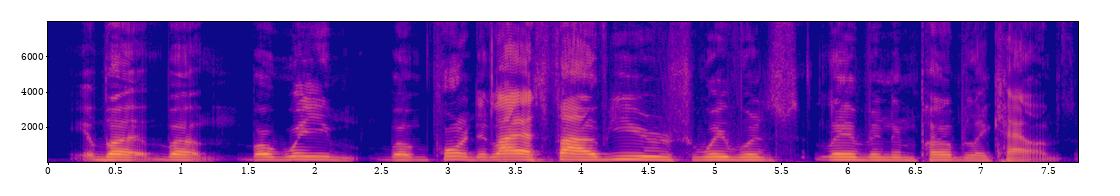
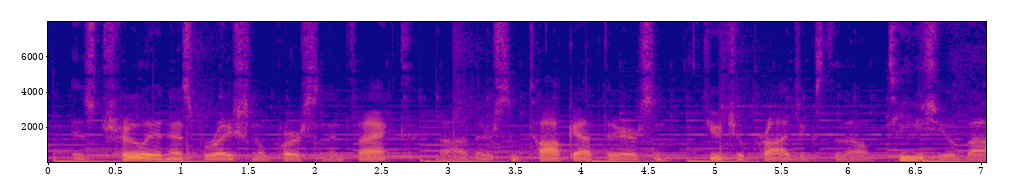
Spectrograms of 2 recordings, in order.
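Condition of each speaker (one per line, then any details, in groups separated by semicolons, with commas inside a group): Cerebral palsy; diagnosed at about age two
No condition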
